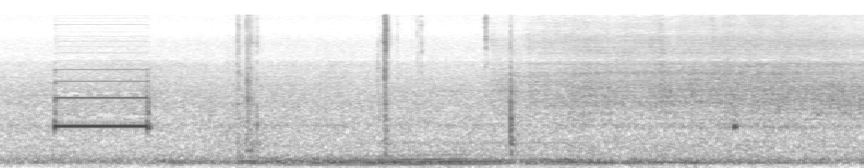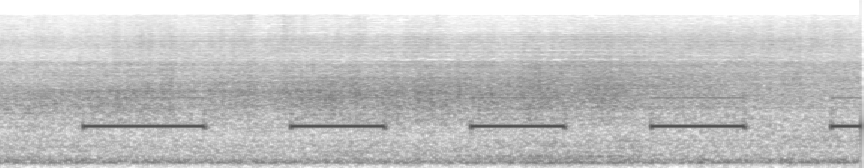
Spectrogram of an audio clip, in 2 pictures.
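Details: Jeep that won't start, being jump-started with brake pressed: clear, even high-pitched beeps in evenly spaced bursts with no engine catching; warning chime during failed start.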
